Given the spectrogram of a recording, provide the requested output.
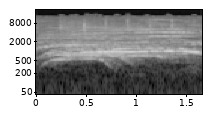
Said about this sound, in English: All of you young people out there, can I hear a noise? Can you scream for me on the count of three? One, two, three.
